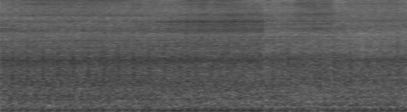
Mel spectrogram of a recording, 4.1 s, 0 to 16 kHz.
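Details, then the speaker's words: 1973 Corvette 454 big block with rebuilt carb, revived after sitting since the 1980s, cylinder 8 misfiring; loud, clattery idle with a fast steady tick-knock, cause unknown, persists after plugging a potential vacuum leak on the number 8 runner. "it still runs about the same though there's also that knocking noise i don't know what to think about that"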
